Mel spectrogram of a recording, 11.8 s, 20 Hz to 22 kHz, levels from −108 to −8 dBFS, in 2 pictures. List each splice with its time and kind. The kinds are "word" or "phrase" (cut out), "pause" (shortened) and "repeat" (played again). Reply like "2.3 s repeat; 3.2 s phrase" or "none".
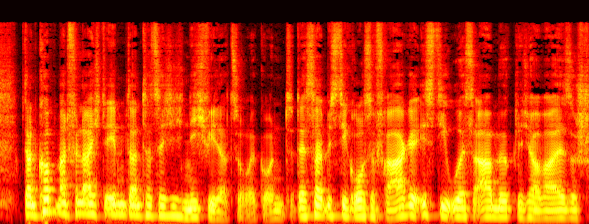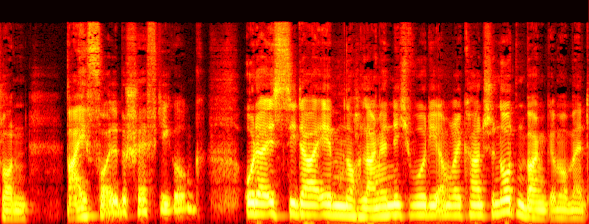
none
